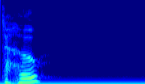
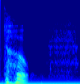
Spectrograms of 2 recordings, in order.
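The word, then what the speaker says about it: תהו: um without form in the Hebrew is to who and it means uh without shape without distinction without boundaries formless shapeless without form to who the other word which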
